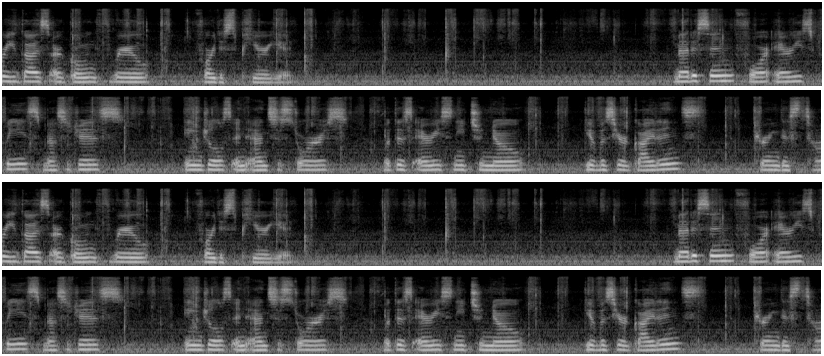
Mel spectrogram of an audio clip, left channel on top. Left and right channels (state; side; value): identical; both; correlation 1.00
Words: you guys are going through for this period. Medicine for Aries, please. Messages, angels and ancestors. What does Aries need to know? Give us your guidance during this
